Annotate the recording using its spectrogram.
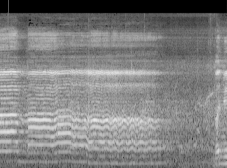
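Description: A woman sings through loudspeakers.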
